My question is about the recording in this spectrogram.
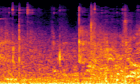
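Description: Celluloid-style table tennis ball being struck by paddles and bouncing on the table during a rally: a run of sharp clicks, several close together in the second half.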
